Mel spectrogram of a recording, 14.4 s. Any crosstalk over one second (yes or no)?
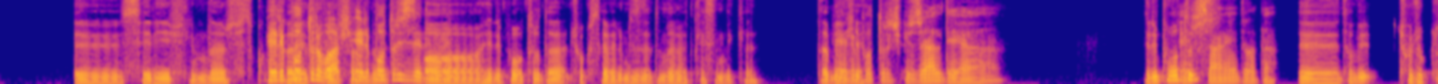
yes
